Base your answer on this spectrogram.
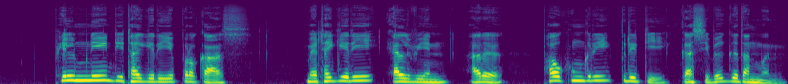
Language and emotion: Bodo, neutral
